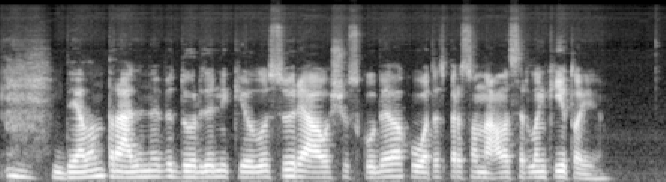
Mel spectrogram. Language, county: Lithuanian, Vilnius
